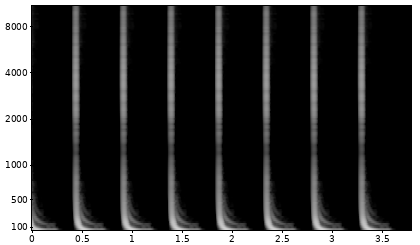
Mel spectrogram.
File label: Pressure Kick 125 Bpm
